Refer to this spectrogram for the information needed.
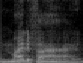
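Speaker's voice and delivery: low voice with slight American accent. Showing how they say a favourite phrase properly, with a slight American accent. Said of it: "sometimes it with a slightly American accent".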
